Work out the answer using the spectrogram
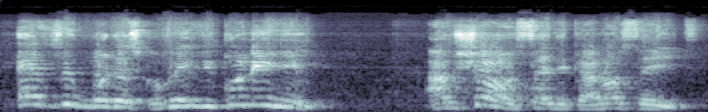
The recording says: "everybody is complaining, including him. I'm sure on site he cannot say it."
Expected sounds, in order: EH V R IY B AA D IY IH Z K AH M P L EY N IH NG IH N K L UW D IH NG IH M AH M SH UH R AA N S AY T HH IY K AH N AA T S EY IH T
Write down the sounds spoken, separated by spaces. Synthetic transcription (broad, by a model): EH V R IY B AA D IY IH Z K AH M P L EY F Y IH K UW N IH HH IH M AH M SH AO AA N S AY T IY K AH N AA T S EY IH T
